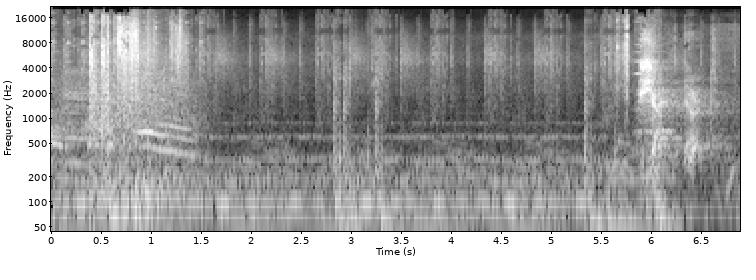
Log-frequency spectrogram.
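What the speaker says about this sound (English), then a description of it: "Shotgun." Shotgun blasts in the video game Doom, several loud booming shots spaced a second or two apart amid other game noise and growls.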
